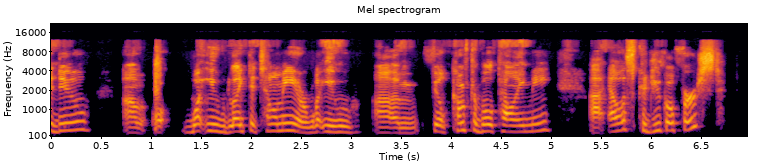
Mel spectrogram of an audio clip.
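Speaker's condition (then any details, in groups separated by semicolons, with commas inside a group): No condition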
